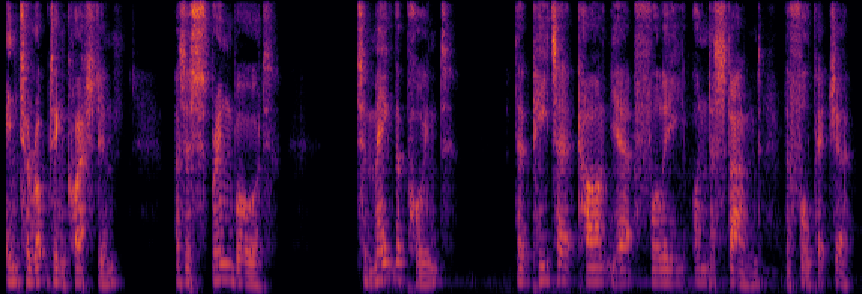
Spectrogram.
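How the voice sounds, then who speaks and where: A male preacher delivers his sermon at an unhurried, measured pace in a mid-range voice. He draws listeners into the story, inviting them to imagine the scene and turning to them with rhetorical questions. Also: mid-range voice. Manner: asks the congregation rhetorical questions.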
